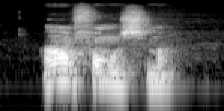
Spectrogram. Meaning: 1. breaking down, breaking open (of a door etc.); breaking through (enemy lines) 2. driving in (of a stake, post etc.) 3. sinking (of foundations) 4. recess, nook, cranny 5. dip, slide
- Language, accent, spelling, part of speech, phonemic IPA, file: French, Canada, enfoncement, noun, /ɑ̃.fɔ̃s.mɑ̃/, LL-Q150 (fra)-enfoncement.wav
